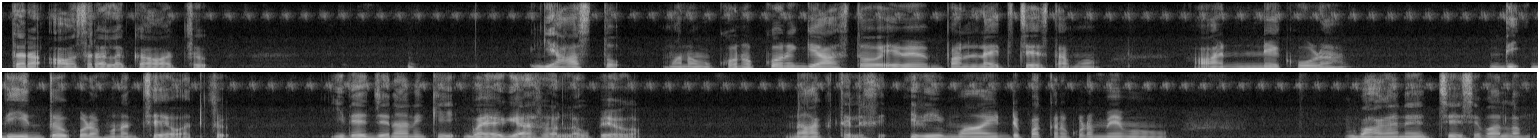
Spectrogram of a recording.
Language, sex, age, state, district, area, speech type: Telugu, male, 45-60, Telangana, Mancherial, rural, spontaneous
